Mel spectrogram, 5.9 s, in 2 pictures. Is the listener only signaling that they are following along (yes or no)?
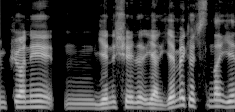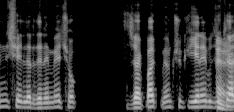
yes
